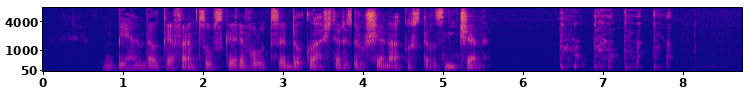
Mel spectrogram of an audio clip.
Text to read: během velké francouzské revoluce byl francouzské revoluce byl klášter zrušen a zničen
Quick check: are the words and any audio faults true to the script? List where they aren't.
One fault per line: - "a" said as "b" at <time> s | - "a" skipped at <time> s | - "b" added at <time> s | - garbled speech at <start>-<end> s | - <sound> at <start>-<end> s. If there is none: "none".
- "francouzské revoluce byl" skipped at 3.2 s
- dropout at 3.8-3.9 s
- "kostel" added at 4.4 s
- cough at 6.4-7.9 s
